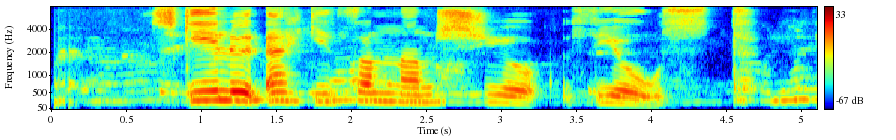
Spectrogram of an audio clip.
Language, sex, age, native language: Icelandic, female, 8, Icelandic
